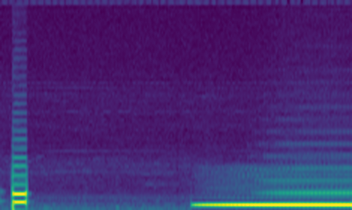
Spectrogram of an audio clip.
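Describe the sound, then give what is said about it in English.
A short, sharp telephone keypad beep, then a pause before a steady, loud dial tone starts and holds unbroken to the end, as a call is placed to a room at the Impala Motel. No one speaks. “it just dials right into that room”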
